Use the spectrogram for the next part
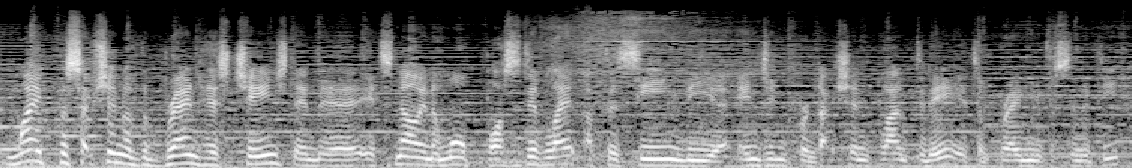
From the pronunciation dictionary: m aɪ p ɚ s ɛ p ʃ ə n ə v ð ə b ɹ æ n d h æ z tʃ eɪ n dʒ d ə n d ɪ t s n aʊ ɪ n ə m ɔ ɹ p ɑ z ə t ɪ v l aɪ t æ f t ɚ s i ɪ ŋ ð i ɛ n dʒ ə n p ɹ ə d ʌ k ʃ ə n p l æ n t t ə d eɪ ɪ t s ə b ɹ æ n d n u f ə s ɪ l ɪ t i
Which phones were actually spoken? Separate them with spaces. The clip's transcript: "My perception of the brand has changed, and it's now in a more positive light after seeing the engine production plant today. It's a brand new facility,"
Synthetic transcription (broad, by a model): m aɪ p ɚ s ɛ p ʃ ə n ə v ð ə b ɹ æ n d h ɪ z tʃ eɪ n dʒ d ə n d ɪ t s n aʊ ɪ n ə m ɔ ɹ p ɑ z ə t ɪ v l aɪ t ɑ f t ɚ s i ɪ ŋ ð i ɛ n dʒ ə n p ɹ ə d ʌ k ʃ ə n p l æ n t t ə d eɪ ɪ t s ə b ɹ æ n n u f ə s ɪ l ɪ t i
